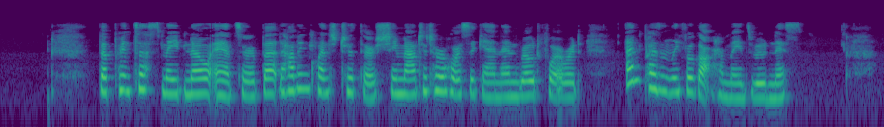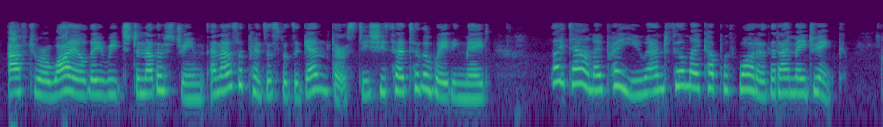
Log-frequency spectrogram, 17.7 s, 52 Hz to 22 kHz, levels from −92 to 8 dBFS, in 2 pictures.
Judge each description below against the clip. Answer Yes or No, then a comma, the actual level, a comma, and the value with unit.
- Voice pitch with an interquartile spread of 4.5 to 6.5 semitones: No, average, 4.1 semitones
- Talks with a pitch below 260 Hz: No, very high, 265 Hz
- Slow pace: No, average, 195 wpm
